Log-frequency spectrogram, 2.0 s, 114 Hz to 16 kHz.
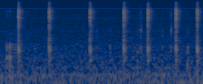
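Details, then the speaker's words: Spectravideo Quickshot 1 joystick after cleaning a dirty, slightly shifted direction switch contact and reassembling: crisp bright even clicks about three or four a second; switch now sounds normal. "was the faulty yeah that was the faulty one so I wonder it just slightly shifted out of position as well as as well as having that bit of dirt underneath it because that actually sounds sounds better"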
